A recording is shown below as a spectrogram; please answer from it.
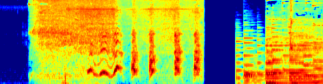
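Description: A hair dryer switches on and blows steadily while a border collie gives a wavering, rising-and-falling whine and then four sharp barks at it, protesting at the dryer it dislikes; the dryer and barking stop together. Bright outro music with jingling bells starts near the end.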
